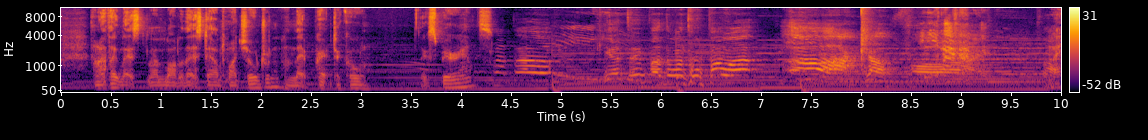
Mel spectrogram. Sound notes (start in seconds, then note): 5.4 speaks maori; 8.5 laughs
